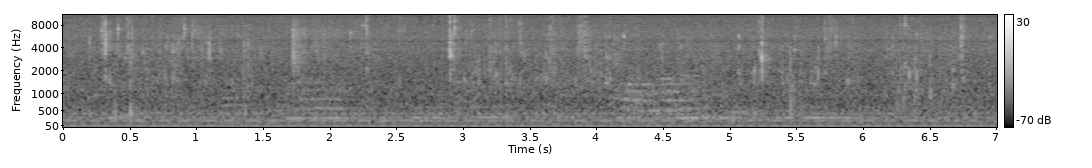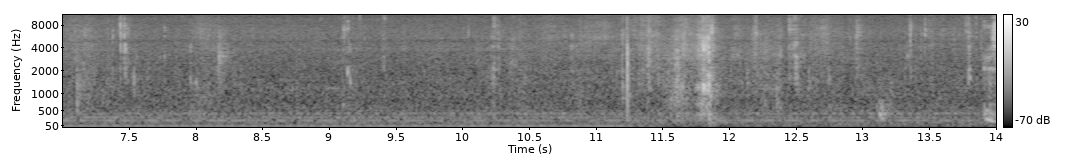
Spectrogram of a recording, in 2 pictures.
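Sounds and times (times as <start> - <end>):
person chewing food: 0.0 - 14.0
steady low hum: 0.0 - 14.0.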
